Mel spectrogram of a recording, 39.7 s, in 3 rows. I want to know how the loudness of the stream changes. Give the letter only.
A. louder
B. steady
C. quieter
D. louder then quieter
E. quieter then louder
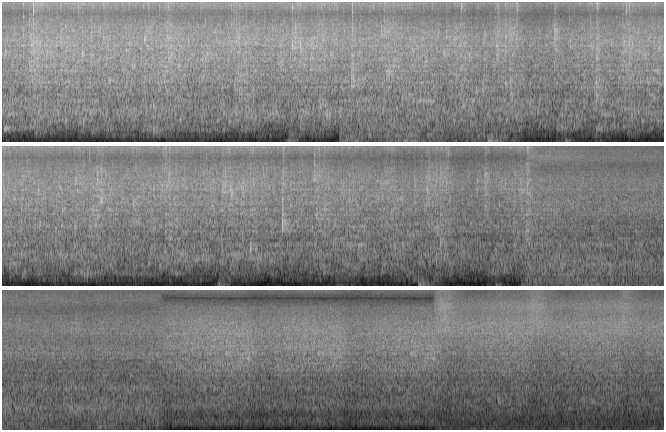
C.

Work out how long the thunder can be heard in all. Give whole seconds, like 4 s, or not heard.
7 s.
